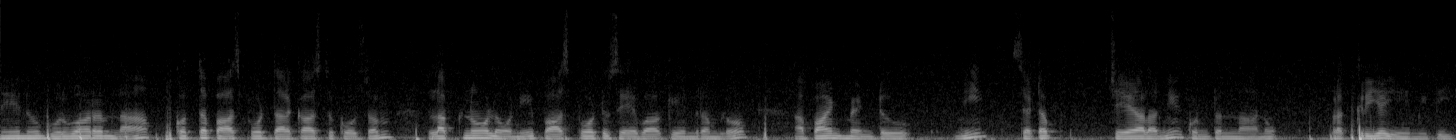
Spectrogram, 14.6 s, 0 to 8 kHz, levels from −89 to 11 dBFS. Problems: constant background noise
